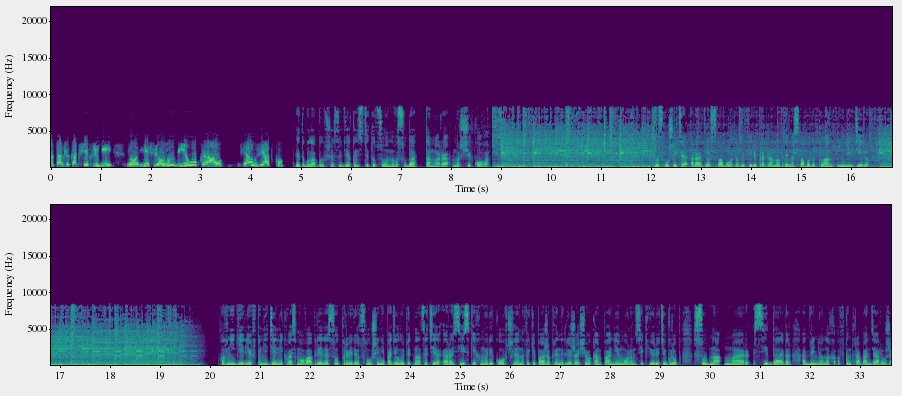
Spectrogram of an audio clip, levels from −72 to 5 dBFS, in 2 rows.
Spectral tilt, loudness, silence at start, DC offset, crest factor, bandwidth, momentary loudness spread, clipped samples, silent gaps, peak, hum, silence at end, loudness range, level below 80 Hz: -5.5 dB/octave; -16 LUFS; 0 s; under 0.1%; 14 dB; 8.8 kHz; 5 LU; under 0.1%; none; -2 dBFS; none; 0 s; 3 LU; -26 dBFS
